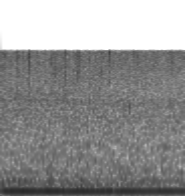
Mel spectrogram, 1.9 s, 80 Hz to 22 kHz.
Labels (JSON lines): {"label": "anthrophony, boat engine", "recorder": "SoundTrap 300"}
